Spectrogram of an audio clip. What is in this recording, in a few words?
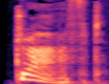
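"draft", British English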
